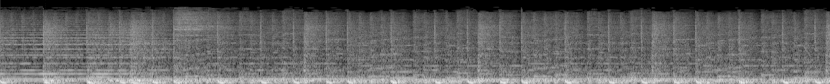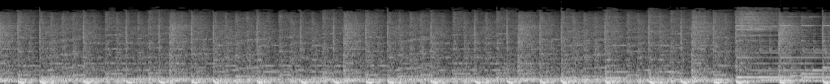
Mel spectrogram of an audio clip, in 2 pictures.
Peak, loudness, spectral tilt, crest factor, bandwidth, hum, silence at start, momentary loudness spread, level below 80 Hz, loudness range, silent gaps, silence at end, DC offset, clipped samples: 0 dBFS; -14 LUFS; -5 dB/octave; 14 dB; 15.5 kHz; none; 0 s; 3 LU; -20 dBFS; 1 LU; none; 0 s; under 0.1%; under 0.1%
